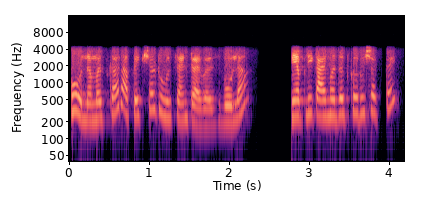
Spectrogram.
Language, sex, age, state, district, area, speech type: Marathi, female, 30-45, Maharashtra, Pune, urban, conversation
